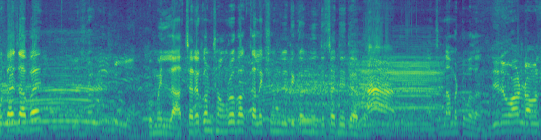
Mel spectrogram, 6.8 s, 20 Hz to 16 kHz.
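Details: Cattle lowing at Raniganj market, Dinajpur, Bangladesh, where Friesian and crossbred bull calves were traded on 15 January 2025; short, wavering moos follow one another closely over steady crowd talk.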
